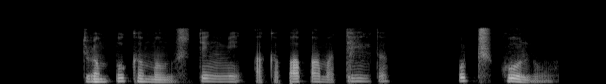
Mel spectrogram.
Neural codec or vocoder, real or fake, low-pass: codec, 16 kHz, 0.4 kbps, LongCat-Audio-Codec; fake; 5.4 kHz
